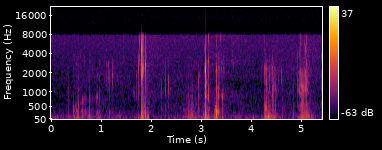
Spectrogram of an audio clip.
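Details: Loud hunger stomach growls: low gurgles, squeaks and rumbles come irregularly with quiet gaps between them; borborygmi.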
